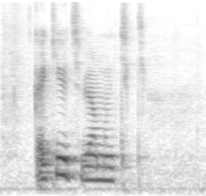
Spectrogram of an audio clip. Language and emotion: Russian, neutral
